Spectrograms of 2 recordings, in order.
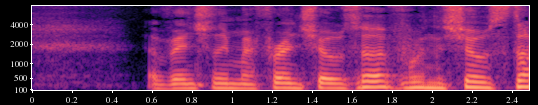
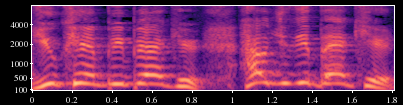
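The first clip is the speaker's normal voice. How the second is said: mock guard yell; 10 semitones higher than usual. Guards yelling at him.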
